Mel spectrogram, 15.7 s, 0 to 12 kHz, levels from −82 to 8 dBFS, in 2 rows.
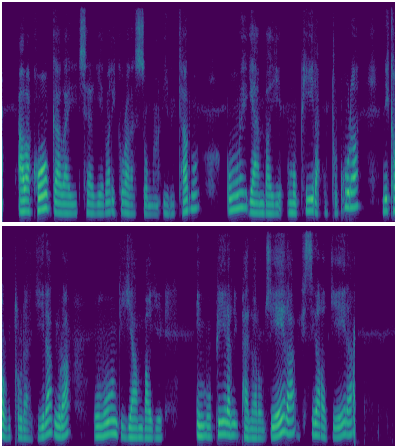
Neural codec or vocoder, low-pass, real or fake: codec, 16 kHz in and 24 kHz out, 0.9 kbps, LongCat-Audio-Codec, fine tuned four codebook decoder; 10.8 kHz; fake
